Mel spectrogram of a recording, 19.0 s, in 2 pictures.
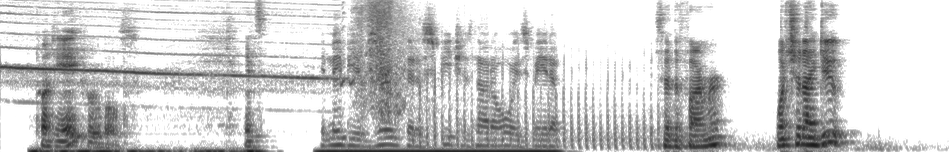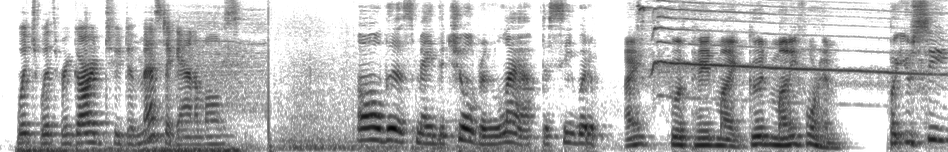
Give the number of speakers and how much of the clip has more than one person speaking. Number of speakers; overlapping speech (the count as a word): five, no overlap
